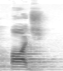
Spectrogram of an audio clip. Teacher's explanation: Cuidado com esse pode, porque a gente pronuncia ele com timbre aberto.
